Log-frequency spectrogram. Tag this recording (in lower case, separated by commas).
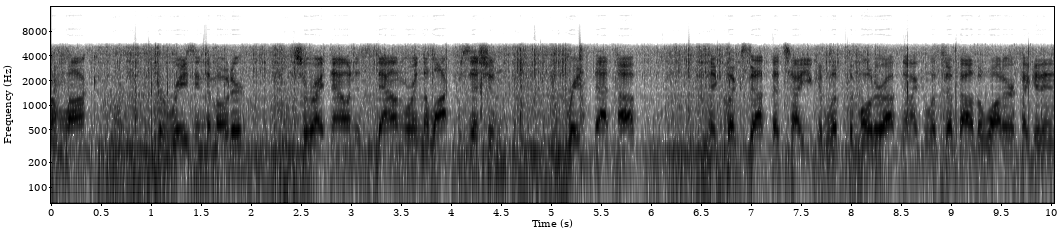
water vehicle, motorboat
